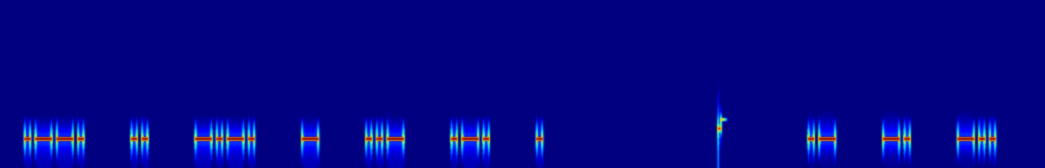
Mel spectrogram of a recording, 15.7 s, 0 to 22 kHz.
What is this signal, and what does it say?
Morse code, heard as a keyed tone, about 15 wpm, spaced as for 9 wpm, 700 Hz. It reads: PICTURE AND
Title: 3x Character Spacing - Top 300 Words - 15wpm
